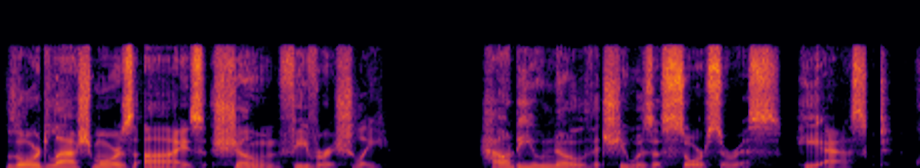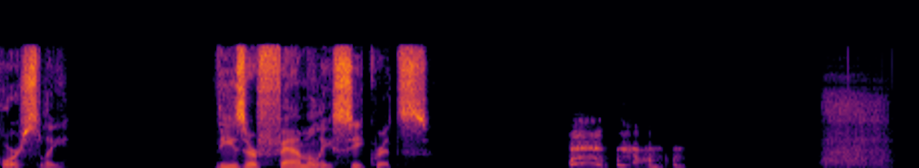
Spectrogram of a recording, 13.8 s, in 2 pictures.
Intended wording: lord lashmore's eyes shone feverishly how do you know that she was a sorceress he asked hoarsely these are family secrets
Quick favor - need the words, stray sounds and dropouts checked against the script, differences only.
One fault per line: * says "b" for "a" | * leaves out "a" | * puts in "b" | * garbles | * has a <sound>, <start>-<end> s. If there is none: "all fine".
* has a laugh, 11.1-12.0 s
* has a sniff, 13.0-13.6 s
